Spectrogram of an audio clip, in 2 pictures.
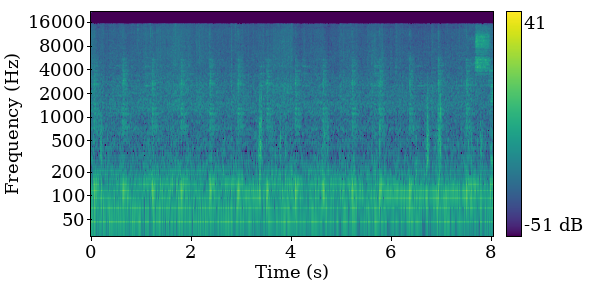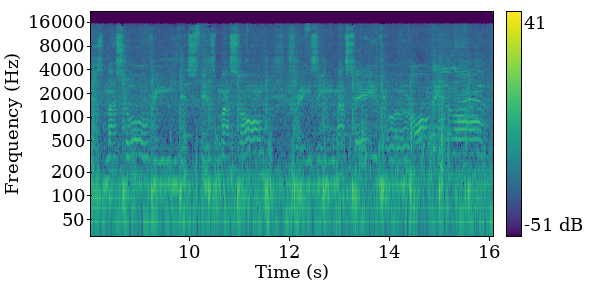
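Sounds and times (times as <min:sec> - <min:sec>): instrumental music from car stereo: 0:00.0 - 0:16.0
road and engine hum: 0:00.0 - 0:16.0
person singing: 0:07.6 - 0:16.0.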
